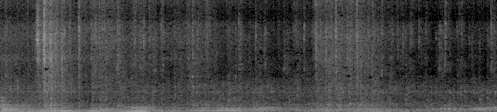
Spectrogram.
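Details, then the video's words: Pigeons at breakfast feeding time: deep, hollow coos in a run of low rolling notes over the first three seconds, followed by quieter room noise. "Pigeons Breakfast Time"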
